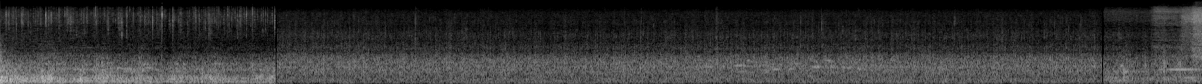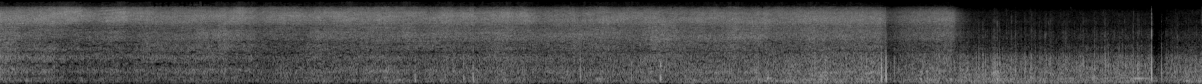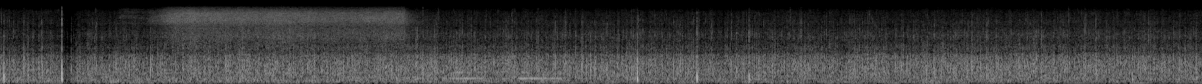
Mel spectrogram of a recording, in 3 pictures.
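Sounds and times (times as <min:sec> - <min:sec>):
steady rain: 0:00.0 - 0:36.0
steam locomotive hissing steam: 0:11.2 - 0:21.8, 0:25.6 - 0:28.2.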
